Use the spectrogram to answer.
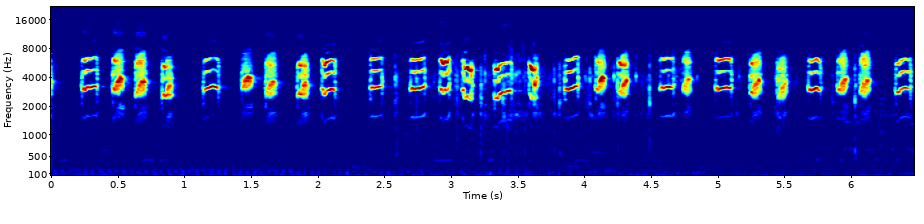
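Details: Actively singing young sooty-headed bulbul, giving crisp, sharp chirps in quick pairs and triplets at a steady, insistent rhythm, clear against a quiet background.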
